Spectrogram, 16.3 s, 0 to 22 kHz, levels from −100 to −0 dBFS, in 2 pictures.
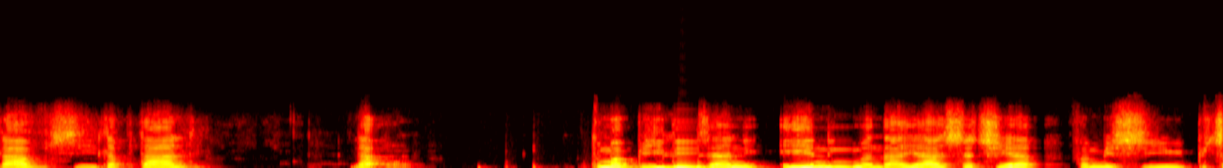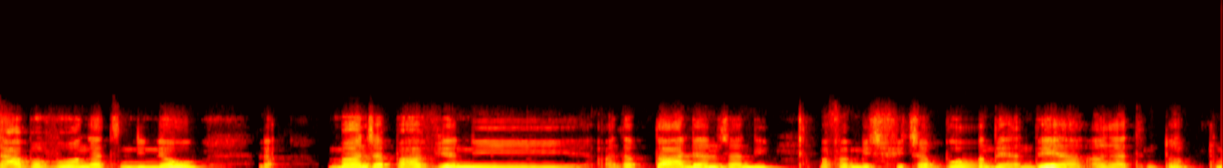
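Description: Bursts of packet loss occur at 4.53 to 4.67 s, 5.59 to 5.71 s, 6.91 to 6.99 s and 14.59 to 14.71 s. Each gap of 60 to 120 ms is bridged by a fading continuation of the last sound, which shows as a smeared, decaying band on the spectrogram before the audio resumes further along.

Short concealed packet losses at 9.45 to 9.49 s and 12.91 to 12.95 s each drop about 20 ms. They are heard as a brief smear or wobble and appear as a thin blurred vertical slice.

The Opus call path leaves an empty band above 8 kHz throughout.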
